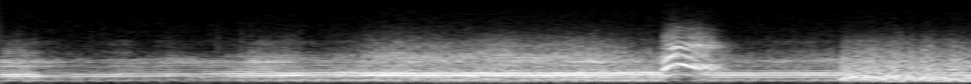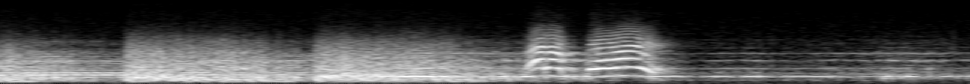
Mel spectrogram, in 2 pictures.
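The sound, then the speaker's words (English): A propeller airplane's engine drones steadily as the plane swings in a circle, its pitch shifting as it banks, with sharp rising whines breaking through as it dives and swoops. “The plane is swinging in a circle. It's banking, getting ready to dive.”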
